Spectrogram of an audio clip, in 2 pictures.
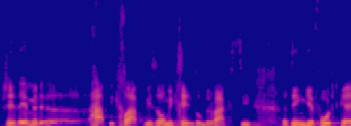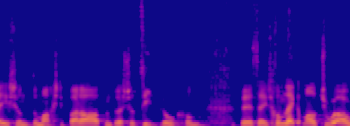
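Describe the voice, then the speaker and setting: A man, preaching a sermon and speaking straight to the congregation in an earnest way. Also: mid-range voice. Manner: earnest, addresses the congregation directly, varies loudness.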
